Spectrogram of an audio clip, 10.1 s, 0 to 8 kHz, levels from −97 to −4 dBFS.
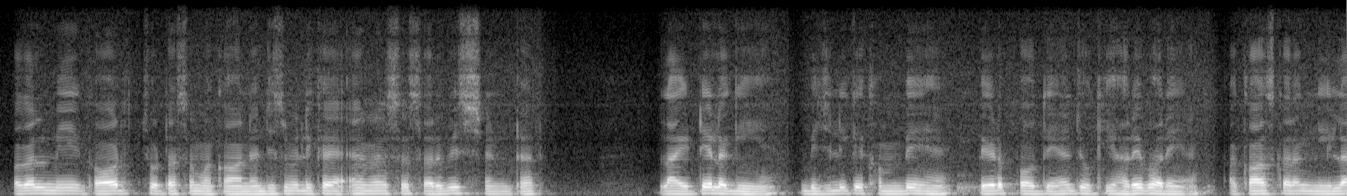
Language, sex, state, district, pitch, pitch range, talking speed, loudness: Hindi, male, Bihar, Bhagalpur, 115 Hz, 110-120 Hz, 170 wpm, -16 LUFS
